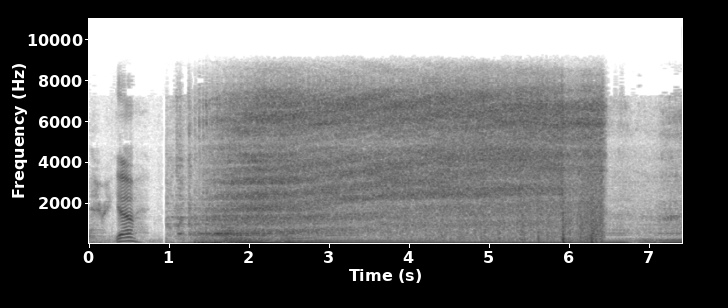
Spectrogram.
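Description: Compressed air hisses loudly from a hose.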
